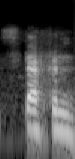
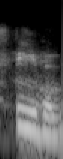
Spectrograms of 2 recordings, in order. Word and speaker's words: Stephen: let me down william stefan belichick do not let me do that well it's pronounced steven but i'll say stefan so william stephen do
